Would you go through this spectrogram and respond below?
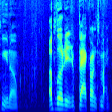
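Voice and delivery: ordinary talk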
